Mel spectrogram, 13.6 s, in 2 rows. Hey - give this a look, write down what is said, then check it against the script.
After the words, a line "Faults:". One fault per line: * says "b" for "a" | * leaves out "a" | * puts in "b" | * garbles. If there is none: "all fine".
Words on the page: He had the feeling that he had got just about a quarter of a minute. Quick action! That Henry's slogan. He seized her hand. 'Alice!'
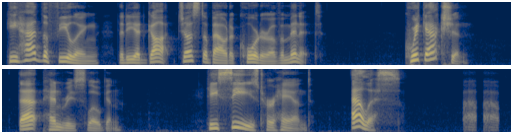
He had the feeling that he had got just about a quarter of a minute. Quick action! That Henry's slogan. He seized her hand. 'Alice!'
Faults:
all fine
